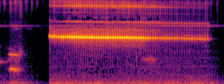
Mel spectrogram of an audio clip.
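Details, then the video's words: Common iora singing the sirtu style, recorded as training material for cage birds: after a faint short note, one long, steady, rapidly pulsed whistled trill runs about three seconds and fades slightly toward the end. "Burung cipow sirtu masteran Gacorrr banget"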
